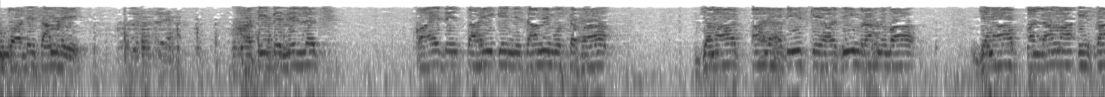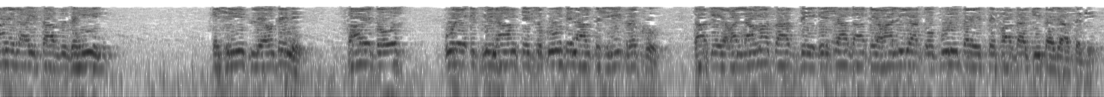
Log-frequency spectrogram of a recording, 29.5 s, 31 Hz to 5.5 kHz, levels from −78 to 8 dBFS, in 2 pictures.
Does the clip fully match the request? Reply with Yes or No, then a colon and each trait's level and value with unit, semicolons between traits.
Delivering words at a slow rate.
Yes: slow, 100 wpm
